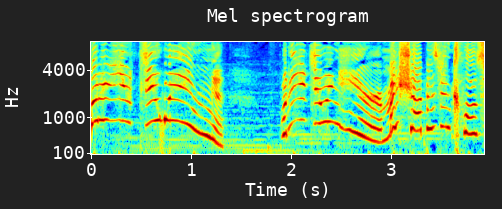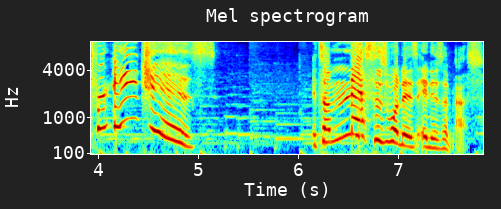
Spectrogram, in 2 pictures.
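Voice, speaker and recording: At a moderate pace, a put-on character voice with an extremely high pitch plays over faint music in the background. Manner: fussy, exasperated.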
